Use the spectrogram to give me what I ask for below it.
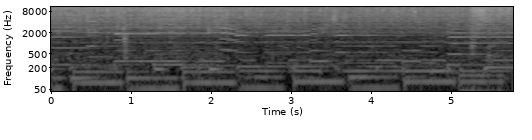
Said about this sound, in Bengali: তো আমি পেঁয়াজটা নেড়ে চেড়ে দিচ্ছি 1 থেকে 2 মিনিটের মতো।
